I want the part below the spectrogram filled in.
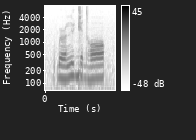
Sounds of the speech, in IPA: ɓə˞nyɡʲɛ dʱɔ

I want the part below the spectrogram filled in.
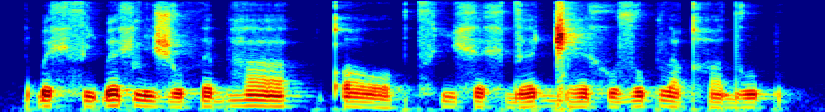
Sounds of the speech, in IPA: ɓɛxsiɓɛx liʒʊ θɛbʱa | qʼɔ | t͡sʰixɛxdɛ ɡ͡ǁɛ xʊzʊp lɛqʰadʊp

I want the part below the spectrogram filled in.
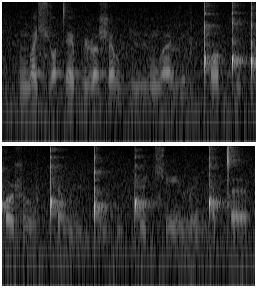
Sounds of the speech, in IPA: ŋʷaɕɔtɛ bɨɭaʂɐvʎɨː ŋʷɐːɮɨvǃʼɔ ǃɨǃʰɔʂov ǃʼɐvɨːɡ͡ǃo xʷɘǃɘ t͡ɕʰe vɘ ŋ͡ǃɐǀɐ

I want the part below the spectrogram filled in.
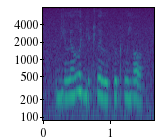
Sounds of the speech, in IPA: bʲɔlə ʁʷibʲaʈʰə lukuʈʰujɔ

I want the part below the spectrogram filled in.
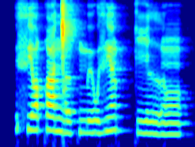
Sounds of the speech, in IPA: fʲɐ˥wqʷɐ˦ŋ͡ǀɵ˩kmʉ˩w vʲɐ̃˥lkːi˩ lːõ˩

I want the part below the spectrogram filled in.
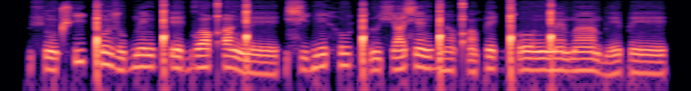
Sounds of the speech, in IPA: çũ˨t͡ʃʼi˦ ǃũ˦zu˨bẽ˦ ǃʼe˦˨ ɡoː˦qʼɛ˦ŋ͡ǃe˨ | ɕi˨ɡĩ˦hu˦ ǃʼɯ˨ça˨˦ɕɛ̃˦ ɡ͡ǃɛ̃˦˨qʼũ˨pe˦ ǃʼoː˦ŋ͡ǃɛ̃˦bãː˦ be˨˦peː˦

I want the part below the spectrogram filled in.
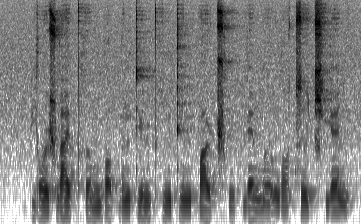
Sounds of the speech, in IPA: pjo˨˩ʊ̯ʂwa˦ɪ̯pʰɤ˨˦ mwɔ˨˩pwə˦n t̪y˦npʰi˨ŋ t̪i˨˦npɑ˨˦ʊ̯ʈ͡ʂʰu˨˩pɥɛ˥˨ mɤ˥˨lwɔ˨˦t͡sɹ̩˦ t͡ɕʰjɛ˥˨n

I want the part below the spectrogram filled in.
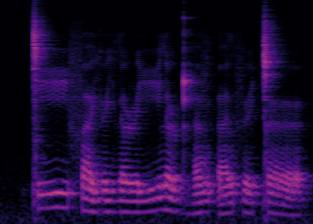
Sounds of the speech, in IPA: ǀiː fɐjøjlœ ɭiːlœɭ ɖʱɐv ʔɐlføi̯ǀœː

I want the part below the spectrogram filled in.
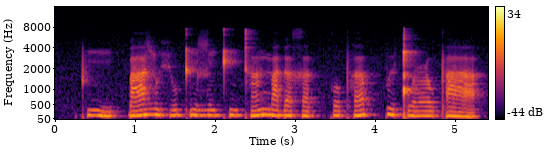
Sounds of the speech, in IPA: pʰi | k͡pa ɮuçu kʼiɮikʰi kʰɐ̃ ŋ͡maɗɐxɐ kːopʰɐ pːɨ ǃuʕopʼa

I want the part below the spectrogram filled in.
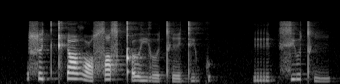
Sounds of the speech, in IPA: sɵ˥tʲkʰe˥ðˤʉ˩sˤi˥sˤ kʼɵ˧jɵ˩ tʰe˩tʲu˧k | rʲɨ˧k sʲu˥tʰi˩

